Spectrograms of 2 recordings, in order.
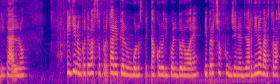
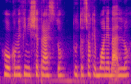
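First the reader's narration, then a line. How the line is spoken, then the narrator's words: Little spirit sighing. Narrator (Italian): sospirò lo spiritello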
